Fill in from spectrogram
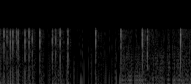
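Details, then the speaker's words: High-voltage arc crackle: a shelf-mounted Cockcroft-Walton generator (capacitors thought 0.001 nF, 15 kV each) charges and discharges by itself, sharp irregular snaps, while a nearby Slayer exciter runs; faster when approached. "And as you can see, this thing is charging and discharging by itself. I think these are 0.001 nanofarad capacitors, 15 kilovolts apiece. And as you can see, doing a nice little arc out"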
